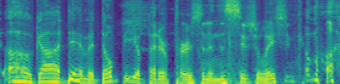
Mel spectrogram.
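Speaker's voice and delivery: high, pleading complaint, rising on come on; mock exasperation. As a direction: beg him to just mock you. Retold frustration at friend's kindness.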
